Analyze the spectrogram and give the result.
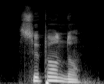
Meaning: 1. meanwhile 2. however, nevertheless, yet, notwithstanding
- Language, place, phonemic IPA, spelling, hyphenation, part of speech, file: French, Paris, /sə.pɑ̃.dɑ̃/, cependant, ce‧pen‧dant, adverb, Fr-cependant.ogg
